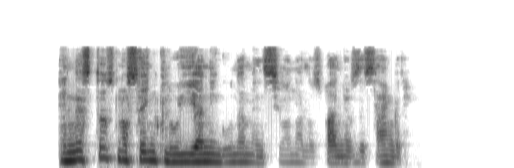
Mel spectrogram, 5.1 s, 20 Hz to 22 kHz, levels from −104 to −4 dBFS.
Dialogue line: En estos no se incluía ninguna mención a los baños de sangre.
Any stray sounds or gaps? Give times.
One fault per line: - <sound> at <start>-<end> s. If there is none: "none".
none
